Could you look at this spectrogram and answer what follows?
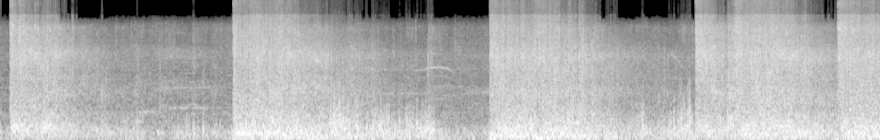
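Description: Ships' cannons firing blank black-powder charges: five loud bangs about every two to three seconds, each followed by a long rumble. The shots are loud enough to overload the recording.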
